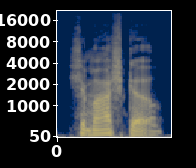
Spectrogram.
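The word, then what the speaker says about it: Siemaszko: Casey simichko symmetrico nope he forgot how to pronounce his name shimashko Mr moshko yeah it's actually a real name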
